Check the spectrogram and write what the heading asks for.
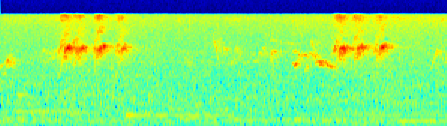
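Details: Red-whiskered bulbul, a decoy bird taken up into the forest for trapping and praised for its fine voice, gives short, bright, warbled chirping phrases in two bursts, over a steady low hum and background noise.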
